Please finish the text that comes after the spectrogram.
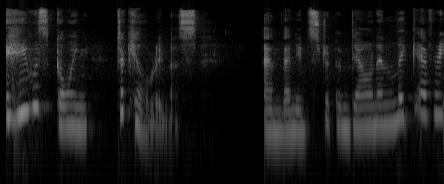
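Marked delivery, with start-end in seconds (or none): none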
